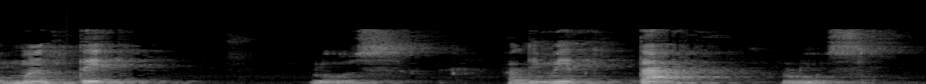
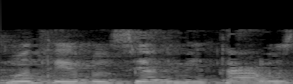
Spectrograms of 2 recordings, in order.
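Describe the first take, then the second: First: "mantê-los, alimentá-los" with TÊ and TÁ stressed, each split off from "los"; stress on final verb syllable. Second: Said in the usual way. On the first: Shown as a demonstration. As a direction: slowly break "mantê-los, alimentá-los" after the strong syllable: manTÊ... los, alimenTÁ... los. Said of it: "a sílaba mais forte está na última sílaba aí do verbo". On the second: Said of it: "a sílaba mais forte está na última sílaba".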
